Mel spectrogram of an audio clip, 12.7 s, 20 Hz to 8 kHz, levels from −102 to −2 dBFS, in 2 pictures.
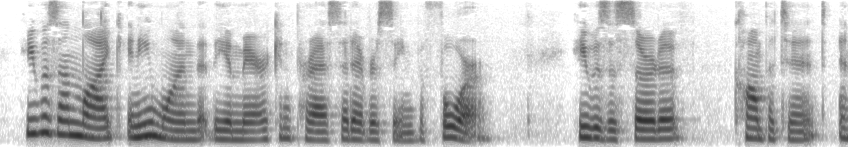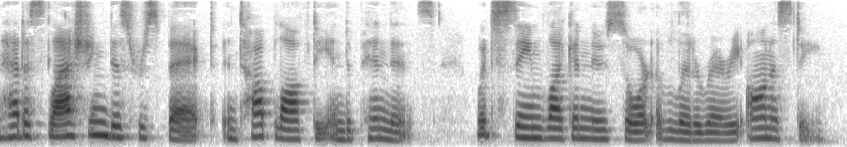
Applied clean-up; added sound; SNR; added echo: none; none; none; none.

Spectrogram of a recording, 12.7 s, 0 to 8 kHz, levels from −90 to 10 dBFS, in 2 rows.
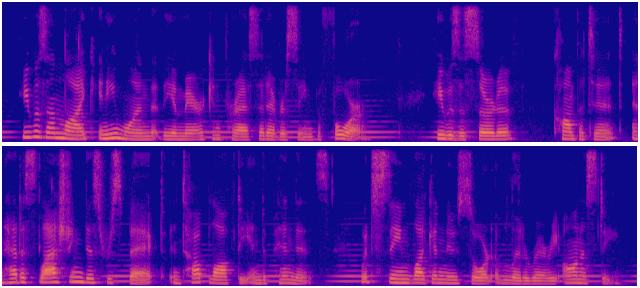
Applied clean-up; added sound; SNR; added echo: none; Organ; 17 dB; none.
